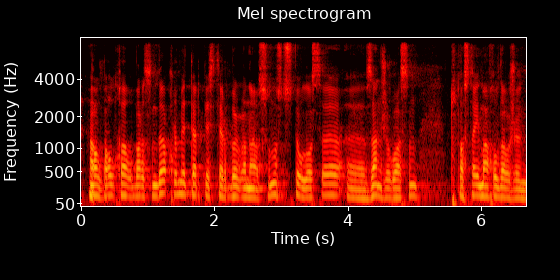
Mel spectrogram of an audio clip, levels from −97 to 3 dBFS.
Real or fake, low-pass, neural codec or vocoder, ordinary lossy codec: fake; 7.2 kHz; codec, 16 kHz in and 24 kHz out, 2.2 kbps, FireRedTTS-2 codec; none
